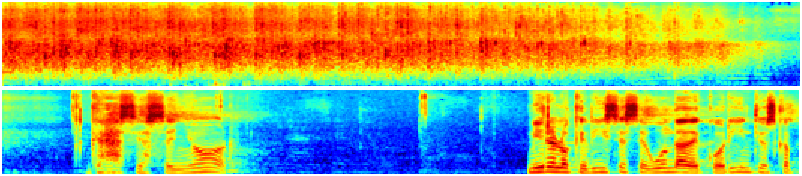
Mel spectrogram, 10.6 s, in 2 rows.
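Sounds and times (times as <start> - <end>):
audience applauding: 0.0 - 5.2
speech: 6.2 - 7.0, 8.8 - 10.6.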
